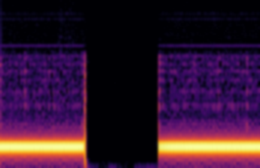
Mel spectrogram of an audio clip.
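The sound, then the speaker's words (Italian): A steady electronic ringing tone on an outgoing phone call to the Greek consulate, heard as two long beeps separated by a short pause, loud and clear with no one speaking. “Andiamo a sentire che ci dice il console se si becca il telefono”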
